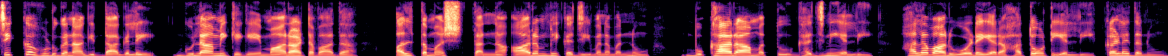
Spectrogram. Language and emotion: Kannada, neutral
